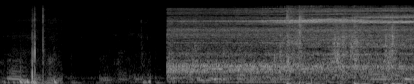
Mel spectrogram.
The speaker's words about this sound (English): What was that? I'm looking at owl facts. Sometimes they hiss. Oh.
